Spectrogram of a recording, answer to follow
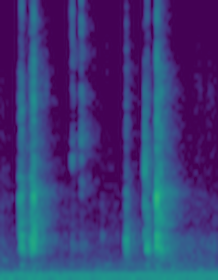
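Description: Faint computer keyboard keystrokes: several separate key clicks as code is copied and pasted.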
